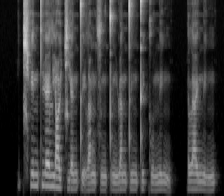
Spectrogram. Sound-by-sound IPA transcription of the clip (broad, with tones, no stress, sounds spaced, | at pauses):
t͡ɕʰ i˥ n t̪ ɥ ɛ˥ l j ɑ˥˩ ʊ̯ t͡ɕ j ɛ˧˥ n t̪ ḭ˨˩ l ɑ˥˩ ŋ s ʊ˧˥ ŋ t̪ ʊ˧˥ ŋ ɻ a˥˧ n t̪ i˥˧ ŋ t̪ i˥˩ k u˧˥ n̪ i˥˩ ŋ | l a˥ ɪ̯ n̪ i˧˥ ŋ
